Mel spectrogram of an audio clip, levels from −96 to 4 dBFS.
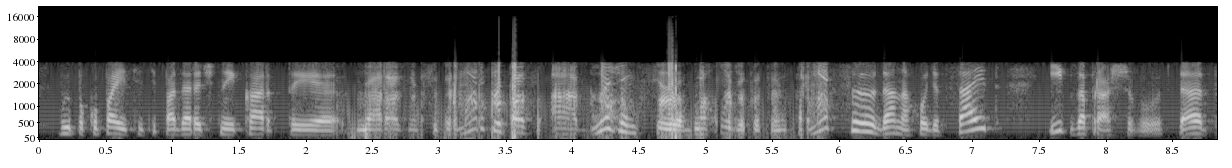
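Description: A steady, raspy buzz sits under the speech from start to finish, about 25 dB below it. This is mains buzz: switching spikes from a dimmer, rectifier or unshielded cable enter twice per 60 Hz cycle, spreading harmonics of 60 Hz well up into the kilohertz range.

From 2.24 s to 5.97 s the speech is buried in harsh, grinding distortion, then abruptly clears. This is a codec payload misread. The speech is carried through a telephone band of roughly 250 Hz to 3.5 kHz, and its light coding texture fits 32 kbit/s G.726 ADPCM. For this stretch the decoder reads the G.726 code words with their bits in the wrong order, so the samples' corrections come out wrong.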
